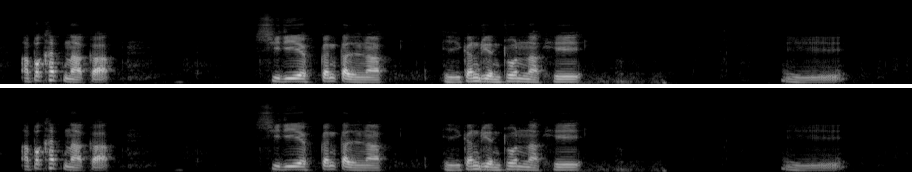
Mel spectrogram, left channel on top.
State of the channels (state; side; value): quieter; right; 4.5 dB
